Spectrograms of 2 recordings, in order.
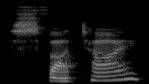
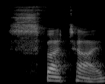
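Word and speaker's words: שפתי: Sfatai. This is not easy. We're not used to saying F after S. Sfa. Sfatai. Sfatai.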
